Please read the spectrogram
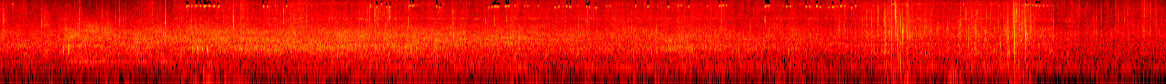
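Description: Mountain bike rolling along a dirt singletrack: steady tyre and wind noise on the action camera, with sharp knocks from bumps about a second in, around four seconds in, and twice near the end.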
